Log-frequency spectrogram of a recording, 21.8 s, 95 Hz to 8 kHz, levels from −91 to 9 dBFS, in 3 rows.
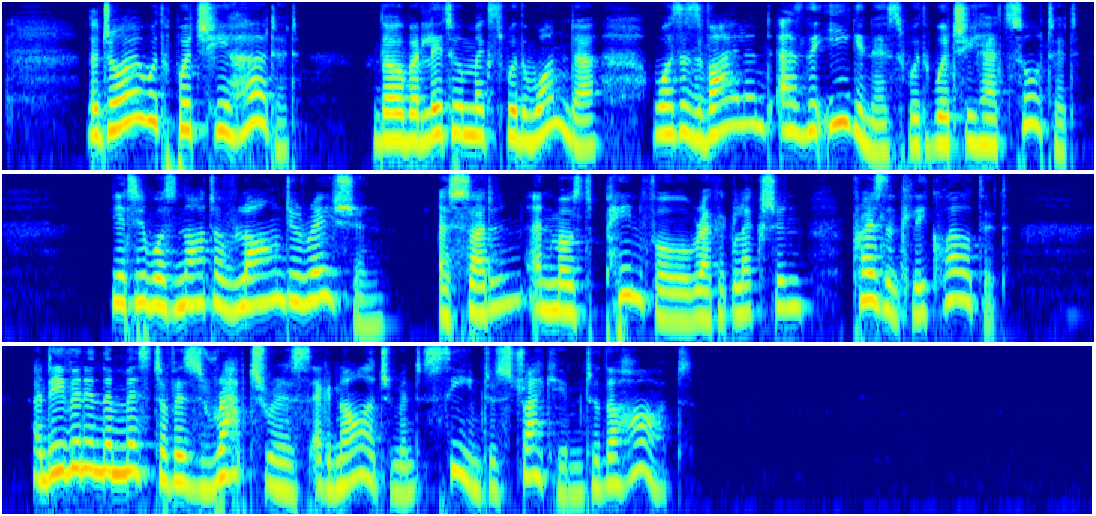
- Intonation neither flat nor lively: No, wide, 5.9 semitones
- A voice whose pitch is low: No, high, 245 Hz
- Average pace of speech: Yes, average, 155 wpm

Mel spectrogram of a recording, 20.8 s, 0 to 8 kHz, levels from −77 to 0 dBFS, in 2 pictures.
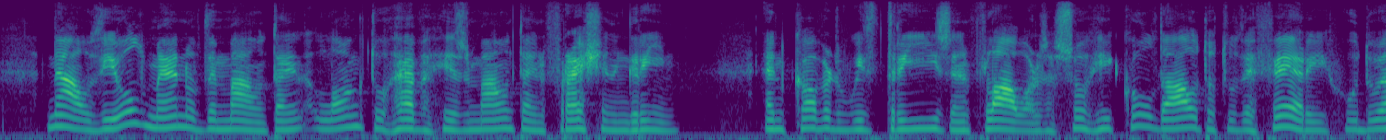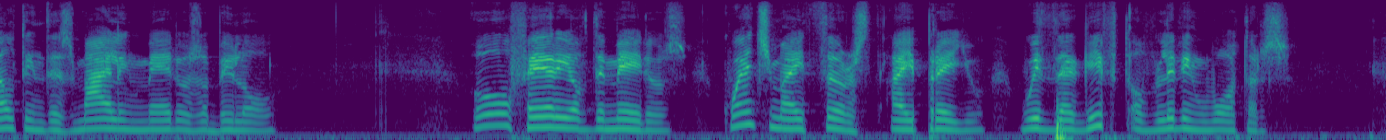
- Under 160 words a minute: Yes, average, 150 wpm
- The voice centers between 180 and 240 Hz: No, medium, 155 Hz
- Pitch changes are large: No, average, 2.7 semitones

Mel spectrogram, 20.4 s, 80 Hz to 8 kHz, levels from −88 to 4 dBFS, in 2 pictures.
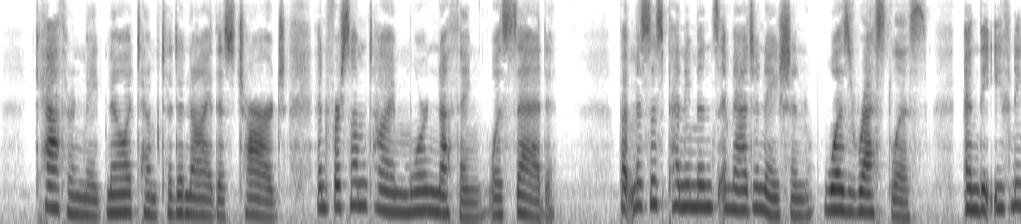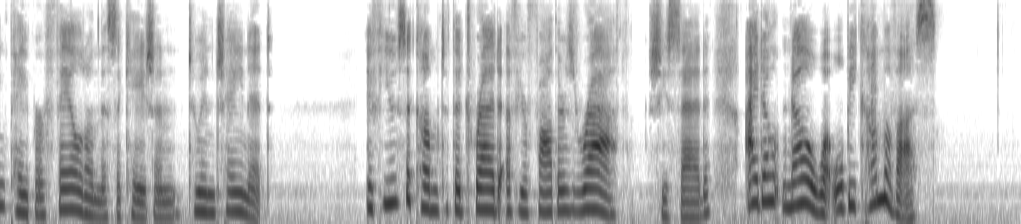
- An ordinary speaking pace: Yes, average, 155 wpm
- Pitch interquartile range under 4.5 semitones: No, average, 5.2 semitones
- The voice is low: No, high, 205 Hz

